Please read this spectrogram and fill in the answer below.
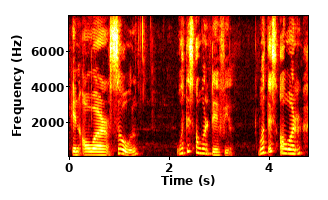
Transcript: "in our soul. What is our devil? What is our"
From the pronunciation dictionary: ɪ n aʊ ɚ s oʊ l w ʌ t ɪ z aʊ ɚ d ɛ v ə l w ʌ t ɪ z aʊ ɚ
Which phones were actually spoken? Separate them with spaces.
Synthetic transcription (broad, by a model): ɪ n aʊ ɚ s oʊ l w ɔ t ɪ s aʊ ɚ d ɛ f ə l w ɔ t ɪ s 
